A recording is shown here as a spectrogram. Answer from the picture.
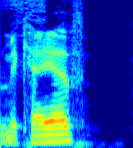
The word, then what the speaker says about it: Mikheyev: Mikheyev? – Yeah, there we go.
